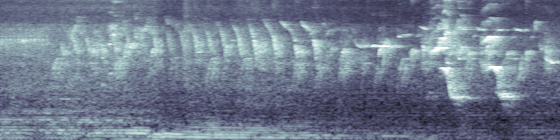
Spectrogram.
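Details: Juvenile canary learning song, producing a rapid series of sweeping chirps that become a fast trill, then two louder descending whistled notes near the end, against a strong low background rumble.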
